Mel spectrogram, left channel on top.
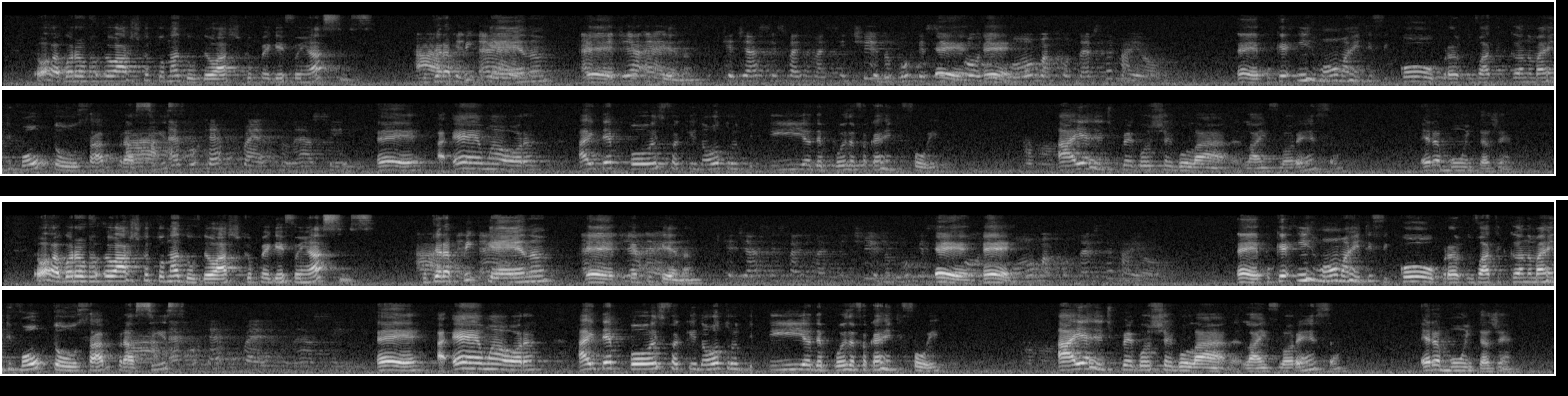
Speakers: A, on the right; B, on the left.
A: eu- agora eu, eu acho que eu estou na dúvida, eu acho que eu peguei foi em Assis,
B: Ah,
A: porque era
B: porque
A: pequena,
B: é, é
A: é,
B: porque de,
A: porque
B: é,
A: é pequena.
B: porque de Assis faz mais sentido, porque se
A: É,
B: for de
A: é,
B: Roma, co- deve ser maior.
A: é, porque em Roma a gente ficou para o Vaticano, mas a gente voltou, sabe, para
B: Ah,
A: Assis.
B: é porque é perto, né? Assim,
A: É é uma hora. Aí depois foi que no outro dia, depois é, foi que a gente foi.
B: ah,
A: Aí a gente pegou, chegou lá, lá em Florença, era muita gente,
